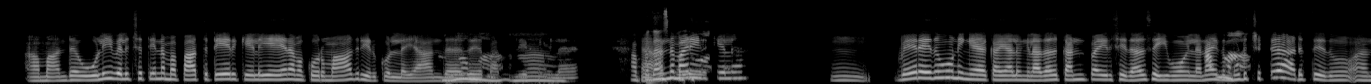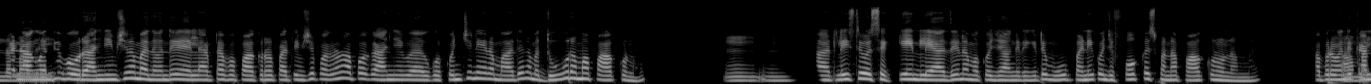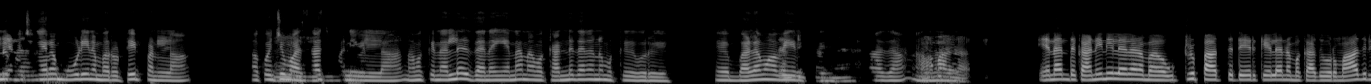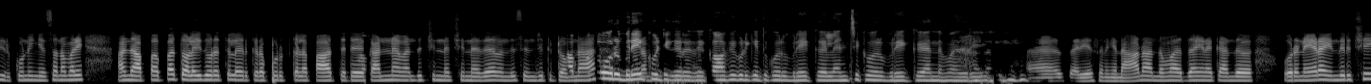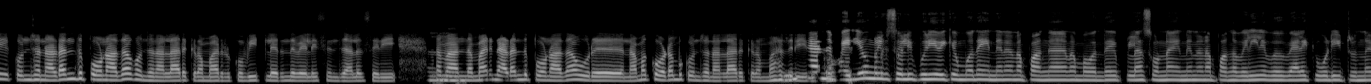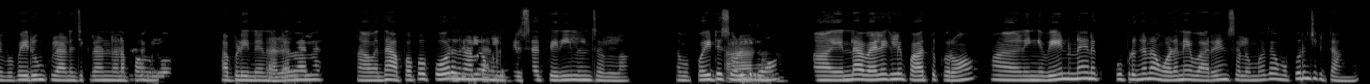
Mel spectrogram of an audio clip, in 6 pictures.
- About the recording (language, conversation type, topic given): Tamil, podcast, வீட்டிலிருந்து வேலை செய்ய தனியான இடம் அவசியமா, அதை நீங்கள் எப்படிப் அமைப்பீர்கள்?
- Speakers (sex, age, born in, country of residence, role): female, 35-39, India, India, guest; female, 35-39, India, India, host
- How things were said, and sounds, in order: other background noise; in English: "அட்லீஸ்ட்"; in English: "ஃபோக்கஸ்"; other noise; chuckle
